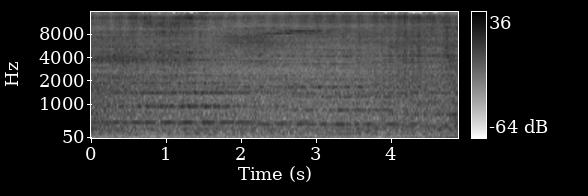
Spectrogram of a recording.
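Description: A train runs steadily along the tracks, its continuous rumble and rattle of wagons heard up close and loud, with thin wheel squeal streaks threading through the whole stretch.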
